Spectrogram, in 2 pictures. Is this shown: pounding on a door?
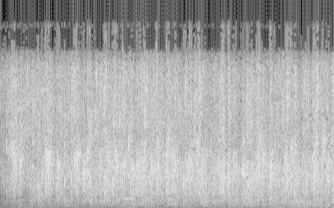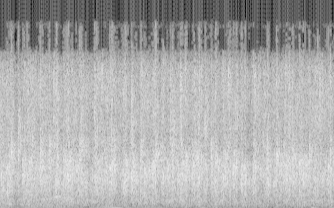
no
